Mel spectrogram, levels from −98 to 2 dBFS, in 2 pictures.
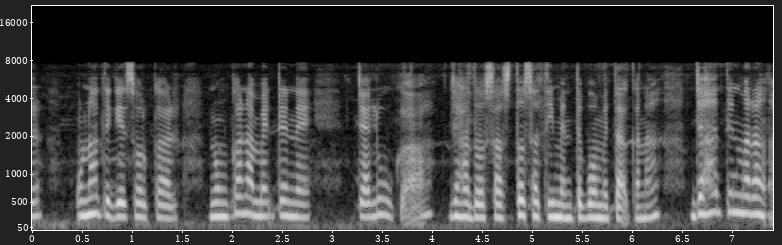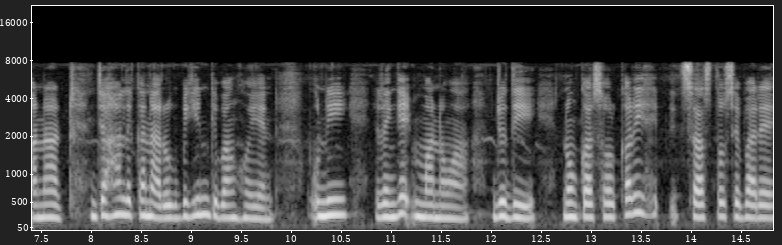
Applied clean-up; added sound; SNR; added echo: none; none; none; none.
